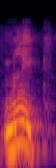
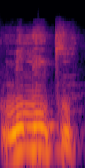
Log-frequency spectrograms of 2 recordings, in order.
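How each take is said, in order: First: The word is squeezed into one syllable. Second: The word is said with three syllables. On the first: The speaker is trying to sound posh. "Trying to be Tush" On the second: This is the everyday local way of saying it. "they would normally pronounce it as Miliki"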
